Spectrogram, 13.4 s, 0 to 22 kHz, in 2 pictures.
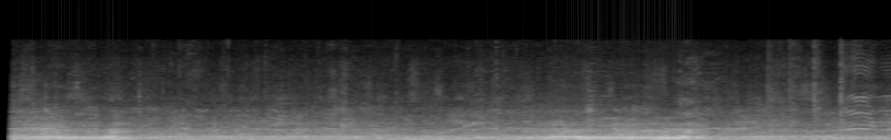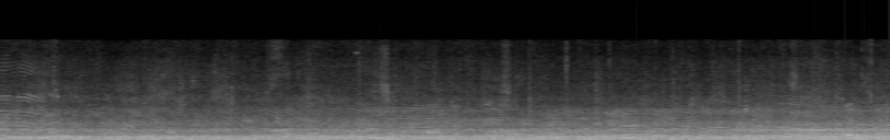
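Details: Hereford cattle at the Palermo 2015 show, reserve champion judging: two bellowed moos, a short rising-falling call then a longer arched one near five seconds, over loud crowd chatter and a public-address voice.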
